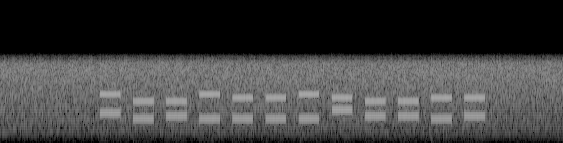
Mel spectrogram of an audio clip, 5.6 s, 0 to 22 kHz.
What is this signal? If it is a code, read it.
DTMF, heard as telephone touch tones, dialled by machine, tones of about 210 ms, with phone line noise. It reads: 914322304425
